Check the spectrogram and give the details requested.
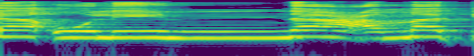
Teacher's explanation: یہ واو سائلنٹ ہے, ٹھیک ہے. اولن واو نہیں پڑھنا, واو مد نہیں کرنا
